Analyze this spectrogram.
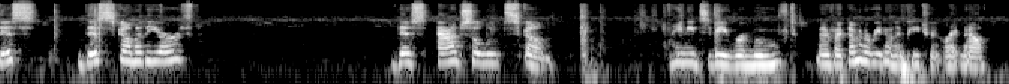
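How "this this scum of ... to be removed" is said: speaking around a mint in mouth, much slower. After apologizing to the other speaker, the speaker keeps talking with a mint in mouth. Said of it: "I'm talking with a mint in my mouth".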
